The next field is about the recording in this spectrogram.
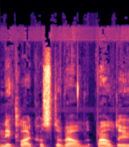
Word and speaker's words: Nikolai Coster-Waldau: I think Nikolai Coster-Waldau is right, yeah. – Yeah. – Yeah. – It is, because I watched him say it.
